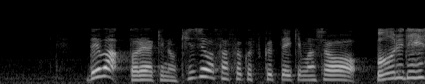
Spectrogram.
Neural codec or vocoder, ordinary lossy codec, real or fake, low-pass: none; none; real; 5.4 kHz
